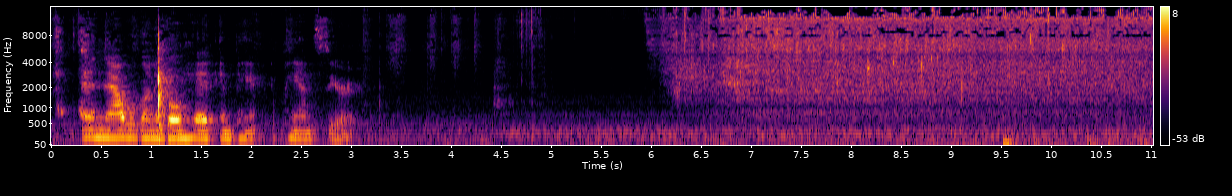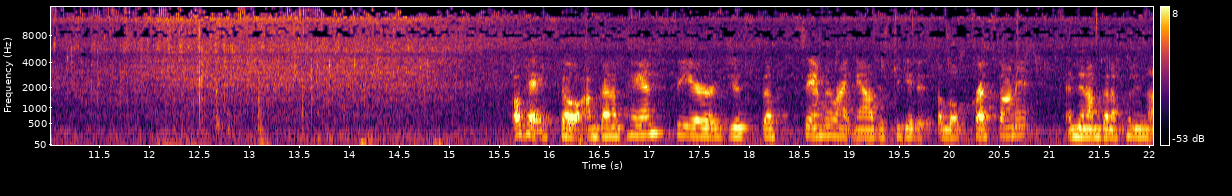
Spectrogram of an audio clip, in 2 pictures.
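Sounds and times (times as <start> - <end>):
fish sizzling in a frying pan: 6.0 - 22.0.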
